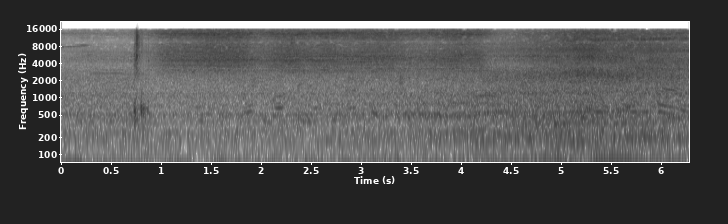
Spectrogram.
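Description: Bus and road-traffic engines running close by, a steady low rumble that grows a little louder in the second half, with one sharp click about a second in.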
